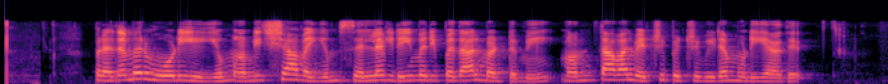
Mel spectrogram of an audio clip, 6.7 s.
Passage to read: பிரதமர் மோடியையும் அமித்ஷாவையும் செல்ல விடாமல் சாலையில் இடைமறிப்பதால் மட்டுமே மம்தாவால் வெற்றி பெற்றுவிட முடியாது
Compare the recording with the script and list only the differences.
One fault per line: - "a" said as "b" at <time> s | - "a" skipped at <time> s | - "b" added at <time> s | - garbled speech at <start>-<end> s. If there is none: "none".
- "விடாமல் சாலையில்" skipped at 2.9 s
